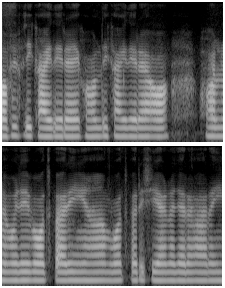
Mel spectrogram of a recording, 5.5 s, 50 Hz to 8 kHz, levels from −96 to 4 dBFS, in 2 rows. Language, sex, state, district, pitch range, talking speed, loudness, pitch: Hindi, female, Bihar, Sitamarhi, 175-180 Hz, 260 wpm, -27 LUFS, 180 Hz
